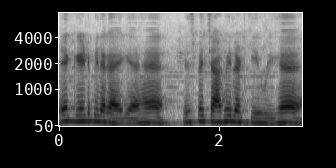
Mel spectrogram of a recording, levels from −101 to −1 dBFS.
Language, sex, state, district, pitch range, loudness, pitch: Hindi, male, Jharkhand, Garhwa, 125-155 Hz, -15 LUFS, 135 Hz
